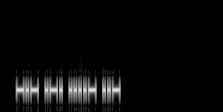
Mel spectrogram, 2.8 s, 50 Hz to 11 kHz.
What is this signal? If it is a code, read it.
Morse code, heard as a keyed tone, about 40 wpm, 700 Hz. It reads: KR4U
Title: USA Call Signs - 4 Characters - 3x Character Spacing - 40wpm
